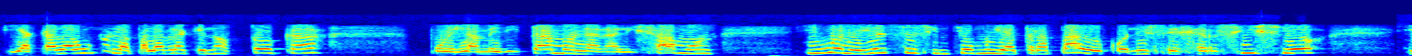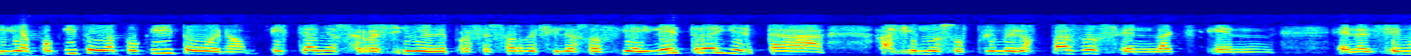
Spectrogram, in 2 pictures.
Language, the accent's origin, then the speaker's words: Spanish; Argentina; accent: Argentine; bueno, por mi acento usted ve que soy argentina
